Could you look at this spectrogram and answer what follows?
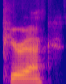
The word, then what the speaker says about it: Peurach: Follow me on Twitter at Greg Peurach. Last name is spelled P-E-U-R-A-C-H.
